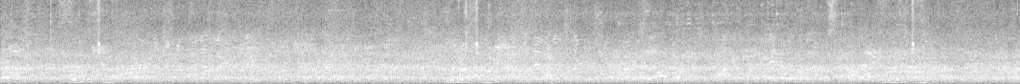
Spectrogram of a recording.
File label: indistinct people talking ambience at an expo; kilmermedia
